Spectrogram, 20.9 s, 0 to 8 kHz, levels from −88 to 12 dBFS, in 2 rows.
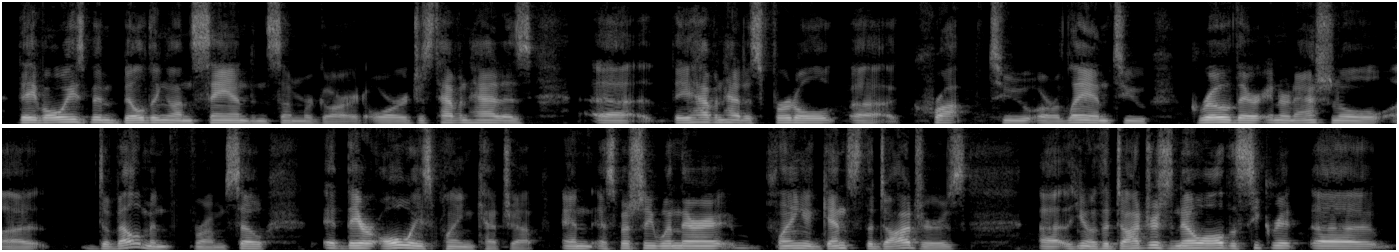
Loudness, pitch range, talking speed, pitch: -30 LUFS, 125-150 Hz, 160 wpm, 140 Hz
